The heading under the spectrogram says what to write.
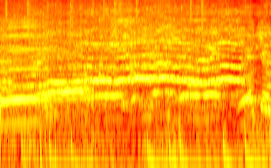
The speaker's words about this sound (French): Yes, I, bravo. Est-ce que vous pouvez lui applaudir?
